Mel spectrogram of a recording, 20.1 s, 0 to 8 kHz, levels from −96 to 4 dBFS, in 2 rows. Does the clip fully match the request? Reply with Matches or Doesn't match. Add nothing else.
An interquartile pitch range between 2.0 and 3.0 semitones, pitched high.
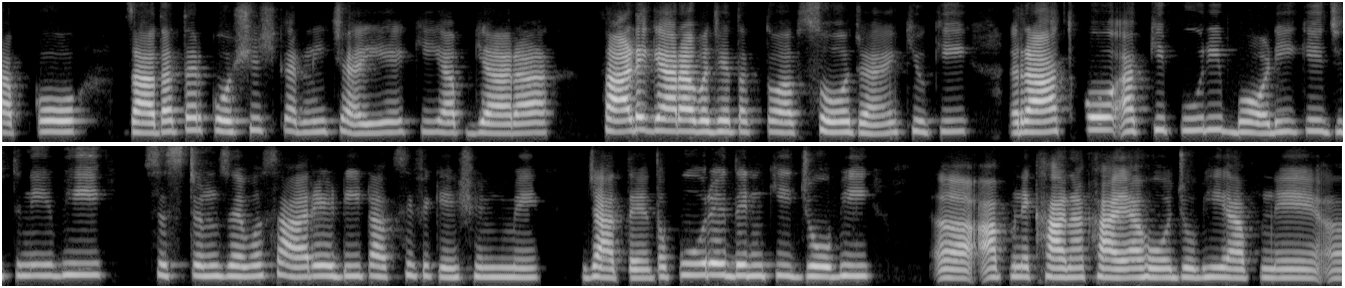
Matches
